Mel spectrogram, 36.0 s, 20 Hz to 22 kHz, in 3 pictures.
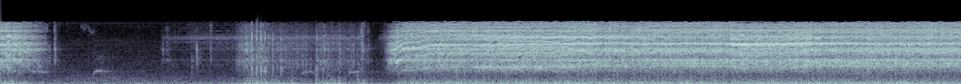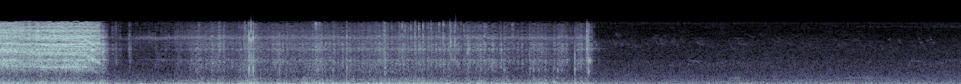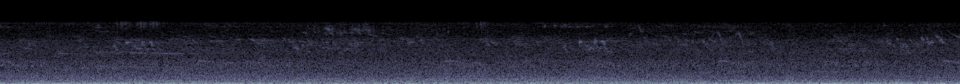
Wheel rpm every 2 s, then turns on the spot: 30, 10, 120, 220, 230, 230, 130, 20, 20, 10, 0, 0, 0, 0, 0, 0, 0, 0.
2-4 14-20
